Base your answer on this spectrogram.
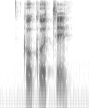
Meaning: to yap, jabber, blather
- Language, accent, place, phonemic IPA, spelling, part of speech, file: French, France, Lyon, /kɔ.kɔ.te/, cocoter, verb, LL-Q150 (fra)-cocoter.wav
